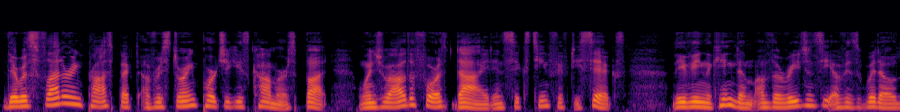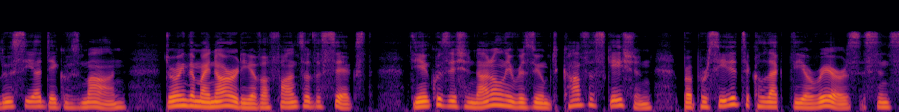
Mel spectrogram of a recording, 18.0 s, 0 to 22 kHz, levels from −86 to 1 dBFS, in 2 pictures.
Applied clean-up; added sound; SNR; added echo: none; none; none; none.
